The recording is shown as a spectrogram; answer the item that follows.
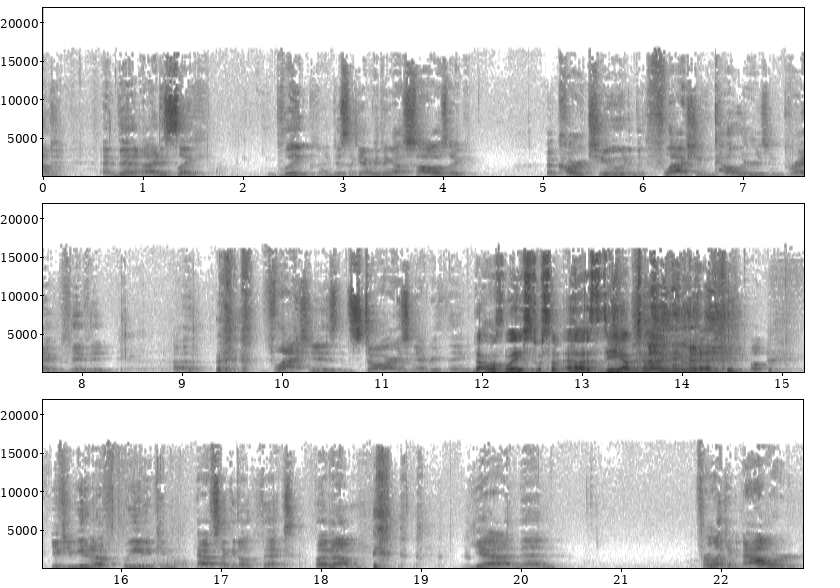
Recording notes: We only have one mic and one set of headphones.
